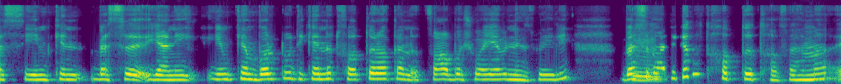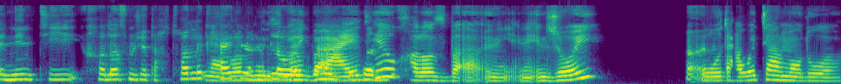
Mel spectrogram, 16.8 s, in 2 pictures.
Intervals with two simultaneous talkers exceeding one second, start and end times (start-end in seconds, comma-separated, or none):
10.4-12.3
